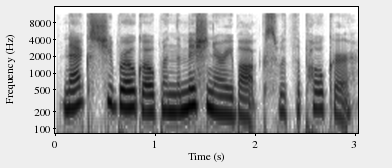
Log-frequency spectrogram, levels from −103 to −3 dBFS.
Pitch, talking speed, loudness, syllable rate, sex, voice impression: 220 Hz, 200 wpm, -16 LUFS, 5.6 syllables/s, female, very feminine, slightly young, slightly adult-like, thin, slightly tensed, slightly weak, slightly bright, slightly hard, clear, slightly fluent, cute, intellectual, refreshing, sincere, very calm, friendly, reassuring, elegant, slightly wild, slightly sweet, kind, modest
